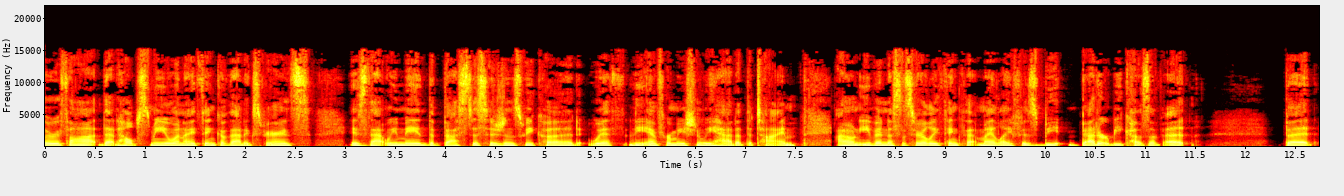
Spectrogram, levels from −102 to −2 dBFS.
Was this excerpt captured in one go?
no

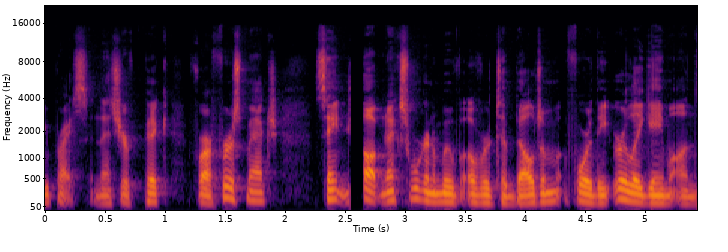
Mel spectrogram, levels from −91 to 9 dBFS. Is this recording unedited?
no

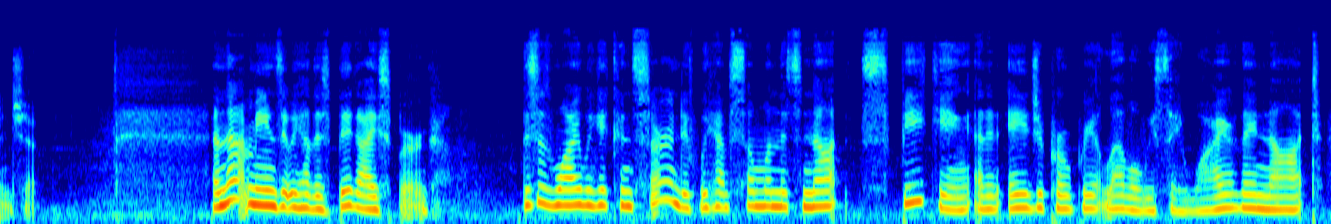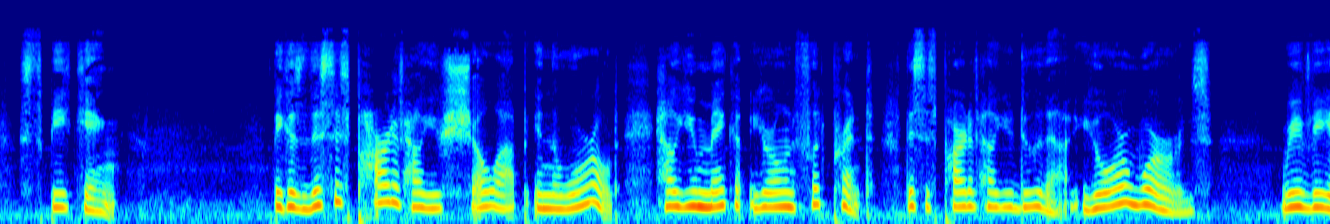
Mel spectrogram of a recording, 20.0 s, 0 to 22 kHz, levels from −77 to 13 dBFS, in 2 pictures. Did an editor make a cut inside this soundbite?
yes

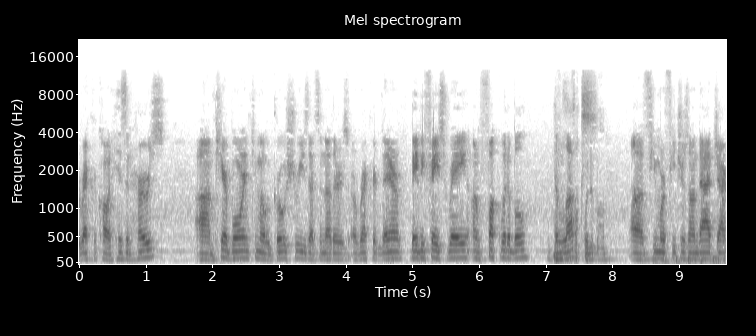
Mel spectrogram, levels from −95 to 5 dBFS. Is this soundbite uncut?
no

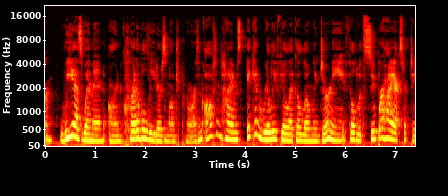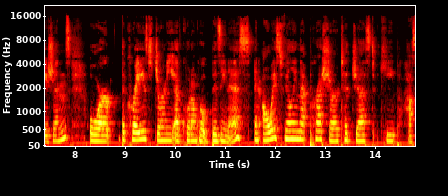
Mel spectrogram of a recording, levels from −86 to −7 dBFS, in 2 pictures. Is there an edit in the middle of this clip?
no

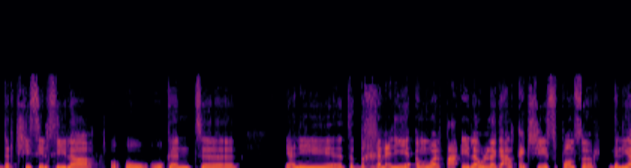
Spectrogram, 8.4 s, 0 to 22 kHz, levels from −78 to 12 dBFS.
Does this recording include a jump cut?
yes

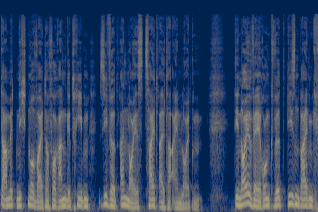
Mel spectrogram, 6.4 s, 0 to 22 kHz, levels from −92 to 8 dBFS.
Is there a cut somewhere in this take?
no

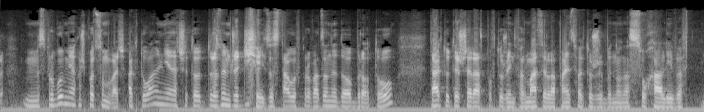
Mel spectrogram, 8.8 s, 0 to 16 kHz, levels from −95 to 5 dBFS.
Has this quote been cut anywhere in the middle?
no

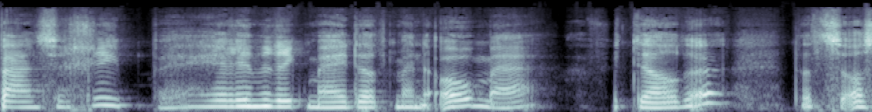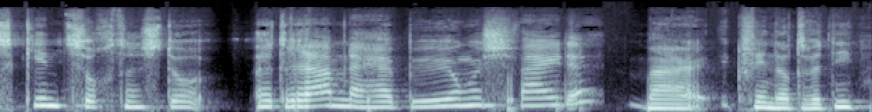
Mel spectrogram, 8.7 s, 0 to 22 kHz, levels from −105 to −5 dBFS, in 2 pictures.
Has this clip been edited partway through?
yes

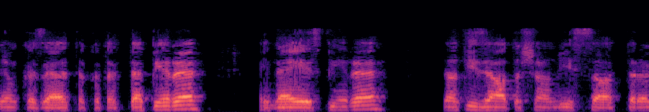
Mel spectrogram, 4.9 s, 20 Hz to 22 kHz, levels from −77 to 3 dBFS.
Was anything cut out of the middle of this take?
no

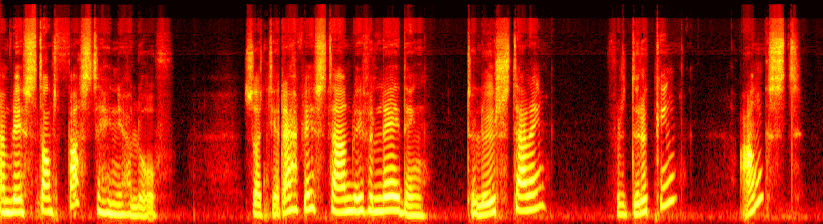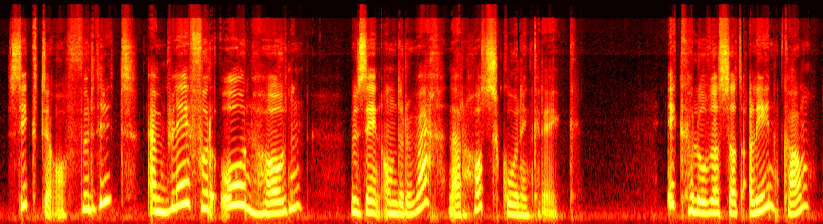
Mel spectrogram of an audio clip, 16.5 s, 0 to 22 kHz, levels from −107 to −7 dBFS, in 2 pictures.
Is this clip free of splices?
no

